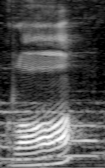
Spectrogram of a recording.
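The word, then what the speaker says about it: ر: হল র এবং যা র এবং যা র হরফটি এখানে আমরা পড় করে উচ্চারণ করব মোটা করে উচ্চারণ করব এবং র হরফটি এক আলিফ টেনে পড়ব আপনারা আমার সাথে বলুন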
